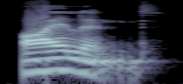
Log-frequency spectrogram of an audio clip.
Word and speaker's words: island: The letter S is normally not pronounced when it's before an L. Some example words are isle, island, isle.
